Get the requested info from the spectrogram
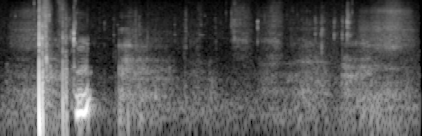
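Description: A sharp click about half a second in, then a brief murmur from a man's voice close to the microphone, followed by faint soft breathing and rustling noises.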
